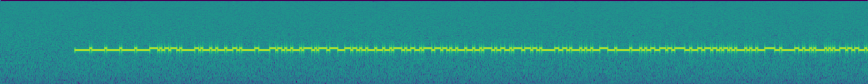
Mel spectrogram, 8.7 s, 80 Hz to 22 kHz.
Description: RTTY (50 baud, 170 Hz shift), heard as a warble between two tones, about 2100 Hz centre. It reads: G7V 339 1323 1323 IK9KW TU DK5PXY …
